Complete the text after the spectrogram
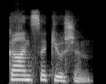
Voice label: "consecution", Indian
